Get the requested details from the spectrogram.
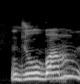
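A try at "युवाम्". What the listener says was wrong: জুবাম না, ইউবাম। জুবামটা ভুল উচ্চারণ, বাংলাতে করা হয় ইউবাম। ইউ ইউ আমরা ইংলিশে বলি না ইউ। হ্যাঁ, ইউ ইউ, ওই ইউটা ইউবাম।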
